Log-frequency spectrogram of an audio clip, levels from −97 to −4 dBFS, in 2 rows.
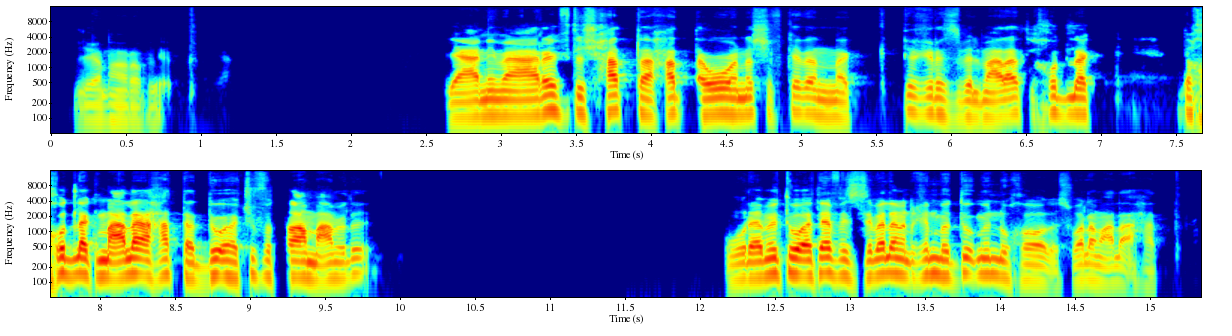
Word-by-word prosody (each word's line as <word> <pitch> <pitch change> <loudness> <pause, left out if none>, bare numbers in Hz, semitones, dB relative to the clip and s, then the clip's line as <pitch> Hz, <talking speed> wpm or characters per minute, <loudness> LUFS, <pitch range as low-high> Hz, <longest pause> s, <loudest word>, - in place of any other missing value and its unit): يا 95 0 -15
نهار 90 -1 -14
أبيض! 85 0 -21 1.8
يعني 110 +3 0
ما 115 0 +2
عرفتش 135 +1 -1
حتى 145 0 +2
حتى 130 -1 -2
وهو 130 +1 +2
ناشف 125 -2 -7
كده 135 -2 -5
إنك 110 -4 -8
تغرس 130 -6 -7
بالمعلقة 110 +1 -1
وتاخد 130 0 -8
لك 130 -1 +1 0.6
تاخد 155 -1 0
لك 150 -2 +6
معلقة 140 +3 +7
حتى 140 -1 -2
تدوقها، 135 +4 0
تشوف 140 +2 -12
الطعم 130 -3 +3
عامل 125 +5 0
إيه؟ 150 - -8 2.4
ورميته 125 +6 0
وقتها 145 +2 +5
في 145 - -10
الزبالة، 140 +4 0
من 145 - -1
غير 135 +4 -6
ما 150 -2 -1
تدوق 150 +1 -6
منه 145 -3 -4
خالص 110 -7 -7
ولا 115 +1 -3
معلقة 110 - -6
حتى؟ - - -20
130 Hz, 150 wpm, -22 LUFS, 115-140 Hz, 2.4 s, معلقة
